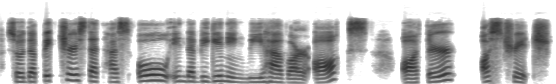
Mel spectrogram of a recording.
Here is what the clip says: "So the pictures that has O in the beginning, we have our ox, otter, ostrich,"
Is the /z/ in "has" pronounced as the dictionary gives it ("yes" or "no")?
no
